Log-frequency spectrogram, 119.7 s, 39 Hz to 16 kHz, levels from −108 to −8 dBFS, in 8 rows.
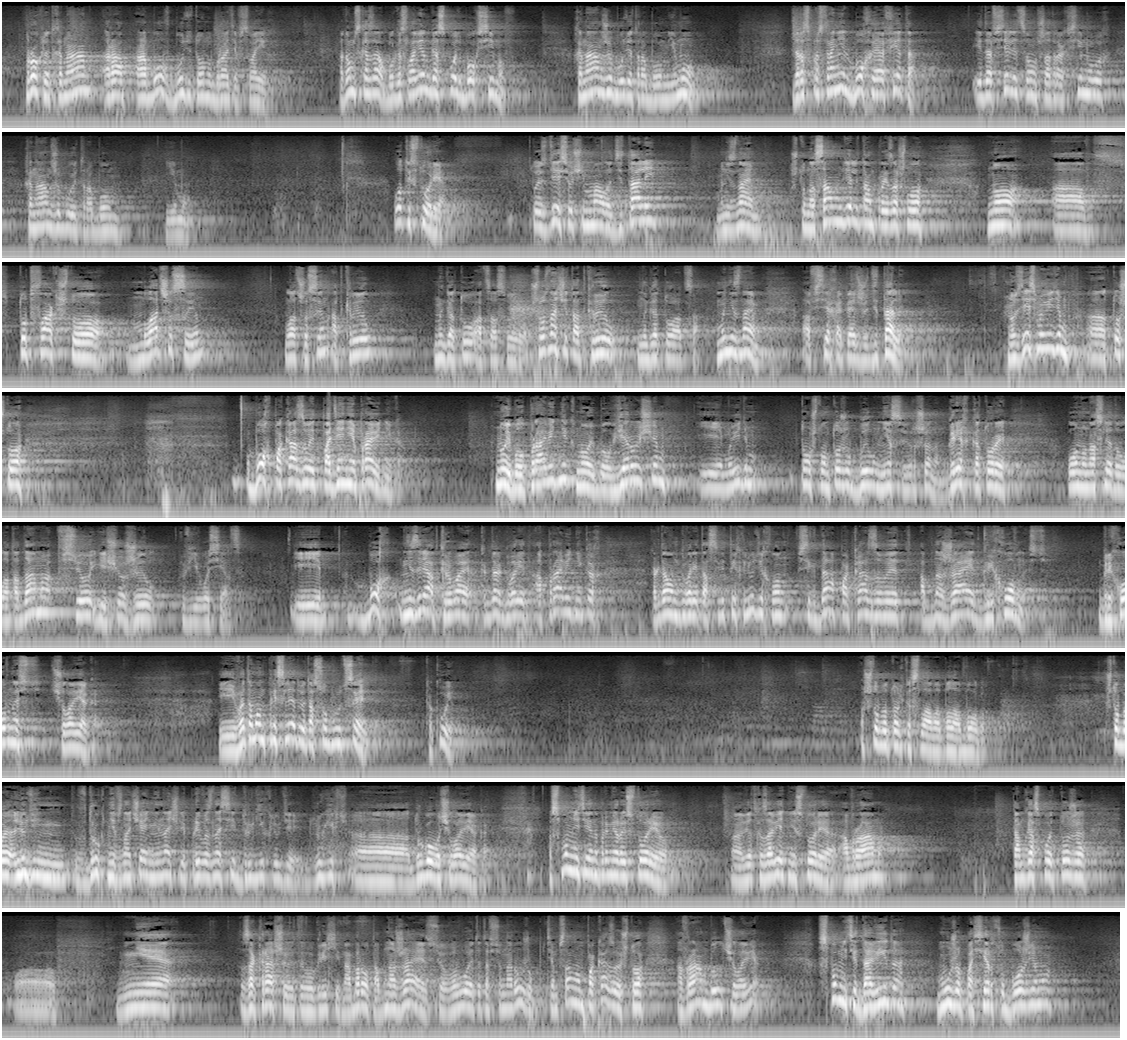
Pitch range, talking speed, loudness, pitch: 160-205 Hz, 100 wpm, -20 LUFS, 185 Hz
